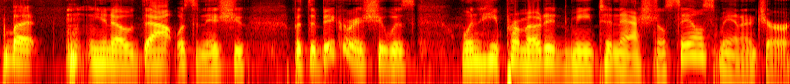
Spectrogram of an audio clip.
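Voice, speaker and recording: An ordinary speaking voice from a woman, fairly low in pitch, with lively intonation and an American accent. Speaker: radio host. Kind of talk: casual chat.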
